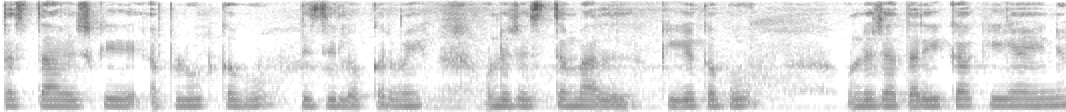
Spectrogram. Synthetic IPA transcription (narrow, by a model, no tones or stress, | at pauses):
d̪̥ɐst̪aːʋɪd͡ʒkeɐpluːɖkɐbuɖɪziloːkəɾmẽʊ̰ned͡ʒoɪst̪eːmaːlkijekɐbu | ʊned͡ʒat̪ɐɾiːkakijaɪn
